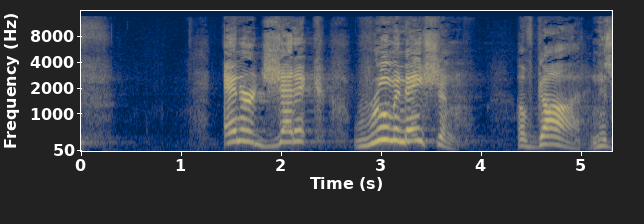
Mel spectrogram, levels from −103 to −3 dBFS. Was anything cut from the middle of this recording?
no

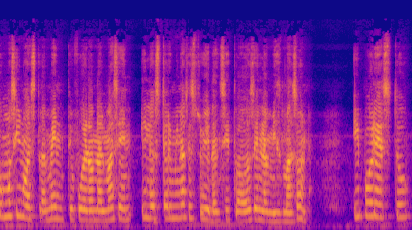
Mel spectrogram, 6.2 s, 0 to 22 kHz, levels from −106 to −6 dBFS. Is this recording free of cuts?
no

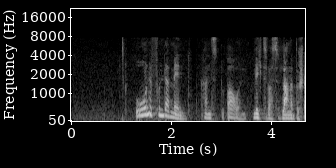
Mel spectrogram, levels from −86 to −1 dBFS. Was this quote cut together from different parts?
yes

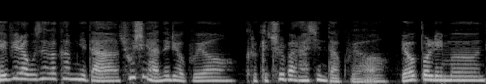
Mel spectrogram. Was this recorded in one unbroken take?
no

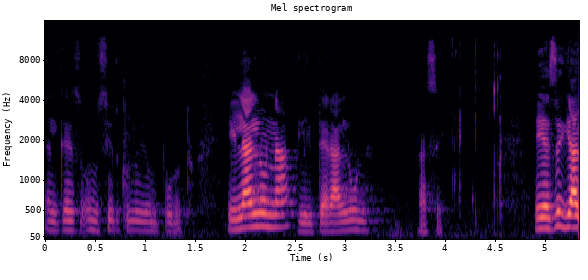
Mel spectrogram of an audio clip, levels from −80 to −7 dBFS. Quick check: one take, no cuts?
no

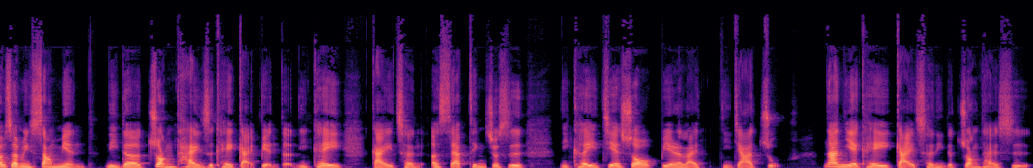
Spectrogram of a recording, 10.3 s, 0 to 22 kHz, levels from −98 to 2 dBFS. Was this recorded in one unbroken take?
no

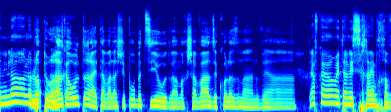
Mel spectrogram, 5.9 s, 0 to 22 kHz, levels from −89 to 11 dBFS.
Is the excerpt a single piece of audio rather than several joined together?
no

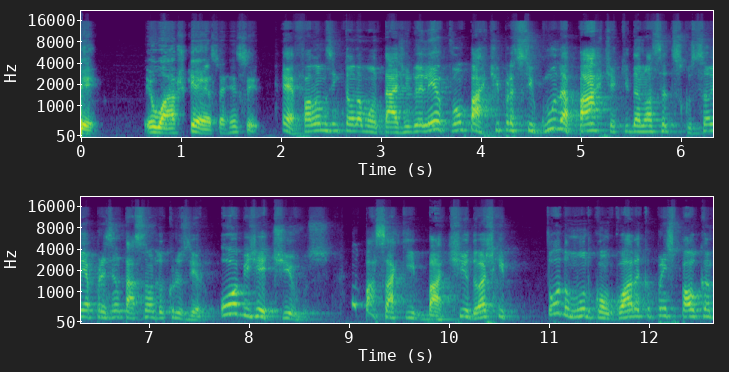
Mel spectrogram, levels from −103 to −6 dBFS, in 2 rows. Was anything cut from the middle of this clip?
yes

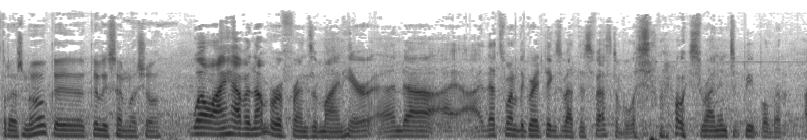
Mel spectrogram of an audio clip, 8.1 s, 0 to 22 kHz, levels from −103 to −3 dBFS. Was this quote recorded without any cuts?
yes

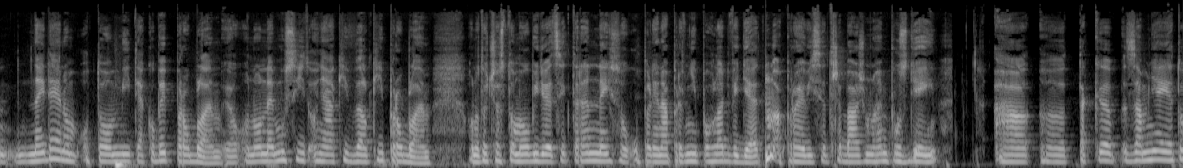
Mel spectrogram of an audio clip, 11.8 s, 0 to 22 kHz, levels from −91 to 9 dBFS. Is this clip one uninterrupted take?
yes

